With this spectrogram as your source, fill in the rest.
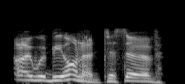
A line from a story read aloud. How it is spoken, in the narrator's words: the governor shouted valiantly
